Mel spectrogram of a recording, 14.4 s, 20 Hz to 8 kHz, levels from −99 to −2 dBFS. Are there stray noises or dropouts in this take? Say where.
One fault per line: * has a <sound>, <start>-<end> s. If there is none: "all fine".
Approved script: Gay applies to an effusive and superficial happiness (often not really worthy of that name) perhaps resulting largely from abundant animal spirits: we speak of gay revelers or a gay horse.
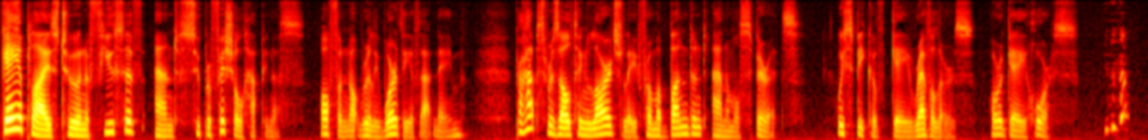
* has a laugh, 13.8-14.1 s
